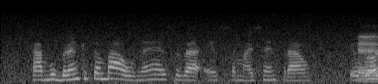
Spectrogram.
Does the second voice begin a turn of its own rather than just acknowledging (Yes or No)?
Yes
